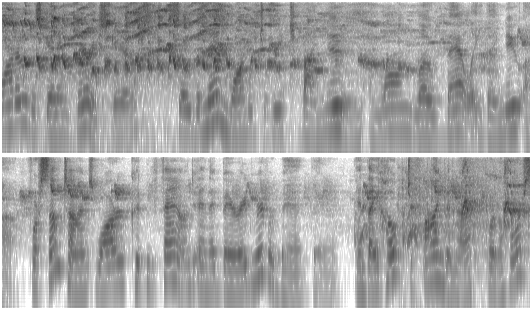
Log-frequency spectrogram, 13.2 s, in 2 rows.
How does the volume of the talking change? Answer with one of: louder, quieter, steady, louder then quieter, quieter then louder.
steady.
